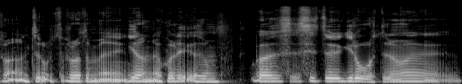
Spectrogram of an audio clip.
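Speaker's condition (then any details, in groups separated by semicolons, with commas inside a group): Atypical Parkinson's; very rare form, onset with finger tremor, fluctuating hand movement control; sometimes unable to get out of bed, body freezes, increasingly stiff, daily strength and flexibility training; sudden slurring mid-conversation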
